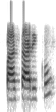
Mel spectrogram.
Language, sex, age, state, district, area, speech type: Hindi, female, 18-30, Madhya Pradesh, Bhopal, urban, conversation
